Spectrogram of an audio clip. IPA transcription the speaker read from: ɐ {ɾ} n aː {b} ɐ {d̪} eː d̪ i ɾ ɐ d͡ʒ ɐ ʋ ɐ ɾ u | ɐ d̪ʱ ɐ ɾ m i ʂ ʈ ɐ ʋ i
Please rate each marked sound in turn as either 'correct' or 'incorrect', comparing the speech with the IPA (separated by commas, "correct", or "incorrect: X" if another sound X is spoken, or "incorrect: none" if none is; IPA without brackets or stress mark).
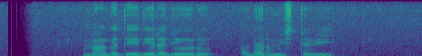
incorrect: none, incorrect: ɡ, incorrect: t̪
